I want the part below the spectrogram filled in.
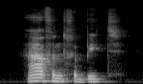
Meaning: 1. port area 2. dockland
- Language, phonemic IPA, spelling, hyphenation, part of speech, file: Dutch, /ˈɦaː.və(n).ɣəˌbit/, havengebied, ha‧ven‧ge‧bied, noun, Nl-havengebied.ogg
